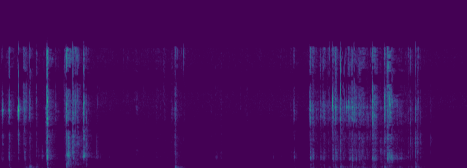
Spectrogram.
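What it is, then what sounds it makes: Bar soap shaved with a knife. A utility knife blade carves a small, solid pink bar of hard soap held in the palm, shaving off slices. Short, crisp scraping cuts come in a quick cluster, then a single stroke, then a denser run of dry shaving sounds after a quiet pause.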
